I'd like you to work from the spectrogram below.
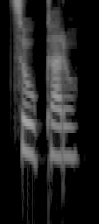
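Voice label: "tzùcaru", female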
